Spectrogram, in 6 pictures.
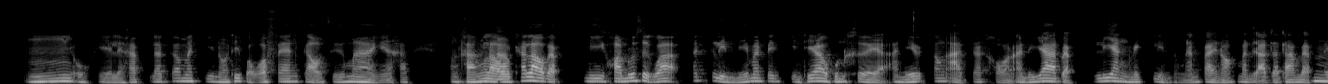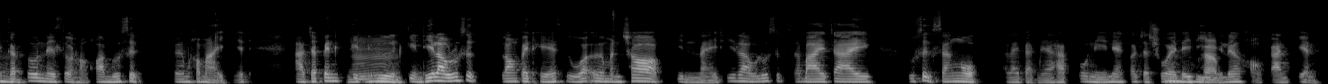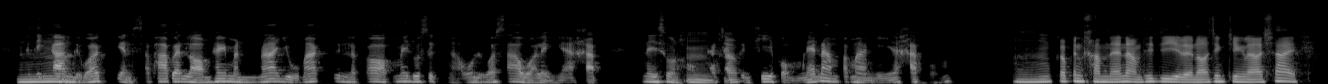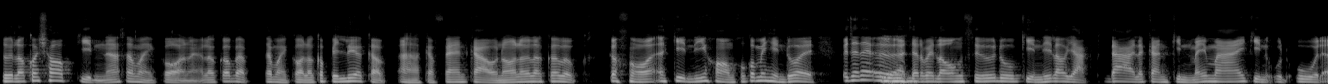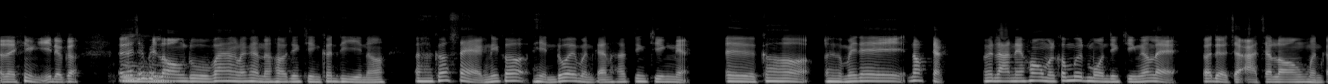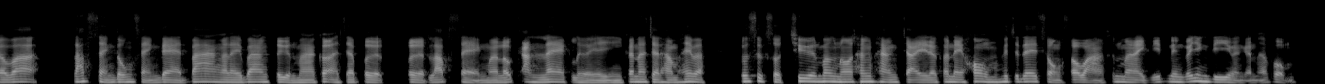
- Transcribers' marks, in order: tapping; other background noise; other noise; "บอก" said as "ฝอ"; chuckle; in Arabic: "عود عود"
- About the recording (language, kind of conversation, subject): Thai, advice, ฉันควรจัดสภาพแวดล้อมรอบตัวอย่างไรเพื่อเลิกพฤติกรรมที่ไม่ดี?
